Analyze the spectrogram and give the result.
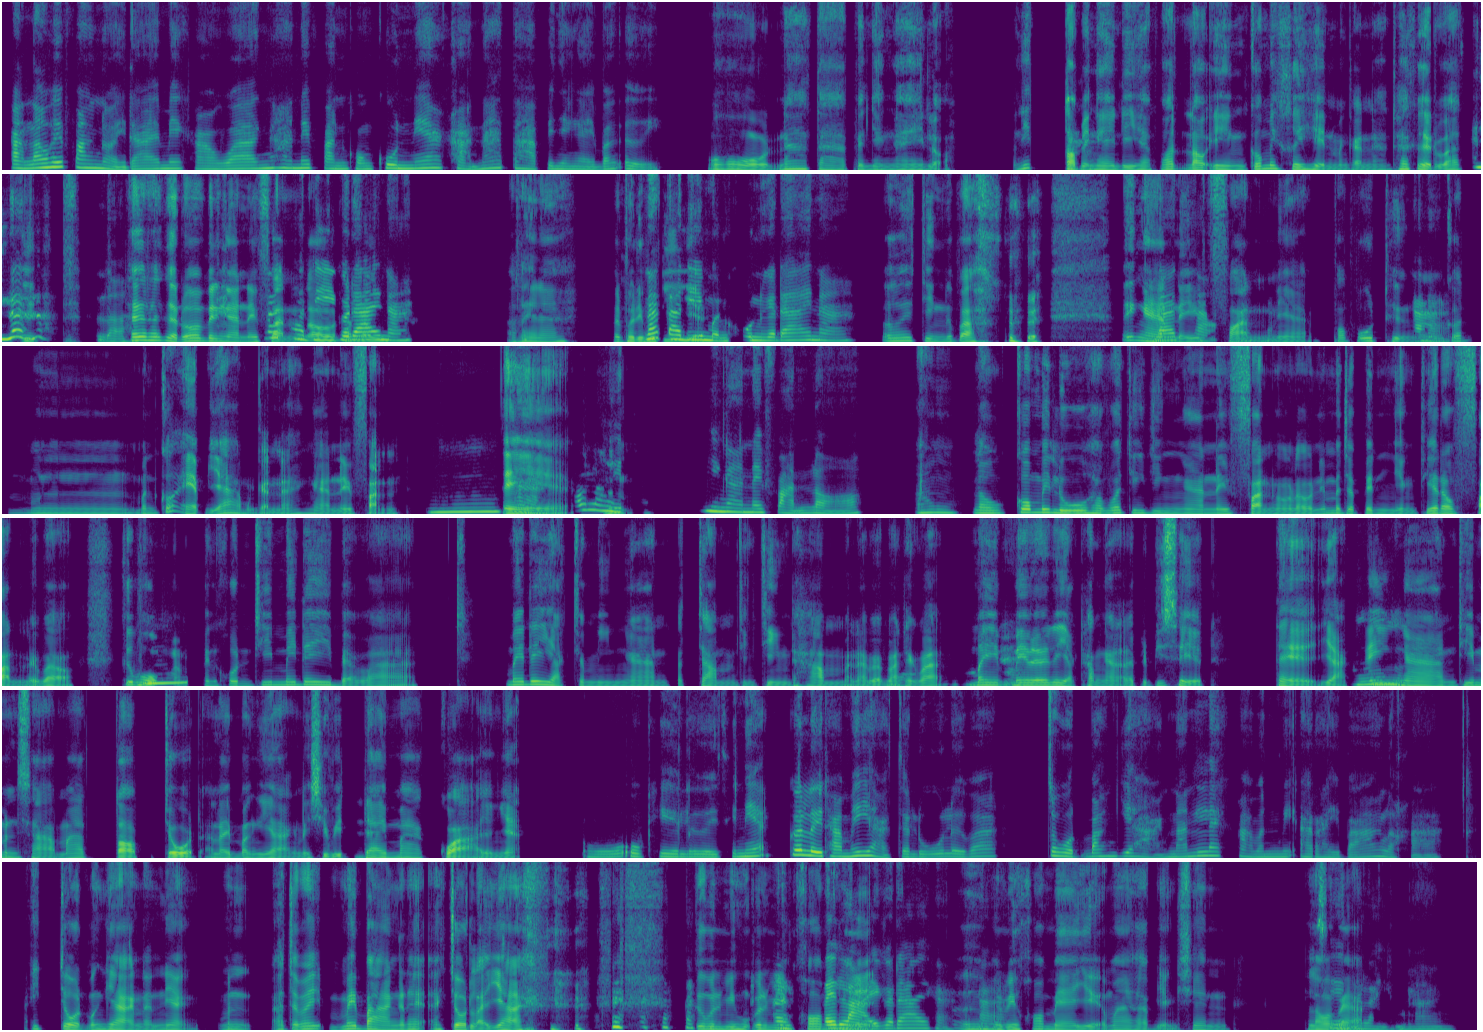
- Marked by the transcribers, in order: laugh; other background noise; laugh; other noise; laugh; chuckle
- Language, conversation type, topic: Thai, podcast, งานในฝันของคุณเป็นแบบไหน?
